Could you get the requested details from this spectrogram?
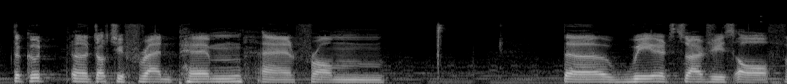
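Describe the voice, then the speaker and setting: A man chatting casually about a sim race on a livestream, halting and full of fillers. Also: medium pitch, muffled recording. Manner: halting, with many fillers and restarts. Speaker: sim racing league driver.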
